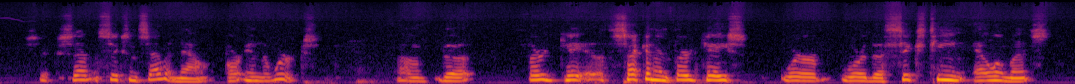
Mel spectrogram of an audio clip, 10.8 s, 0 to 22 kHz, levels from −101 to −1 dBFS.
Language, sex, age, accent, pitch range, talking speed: English, male, 60-79, American, 150-190 Hz, 130 wpm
